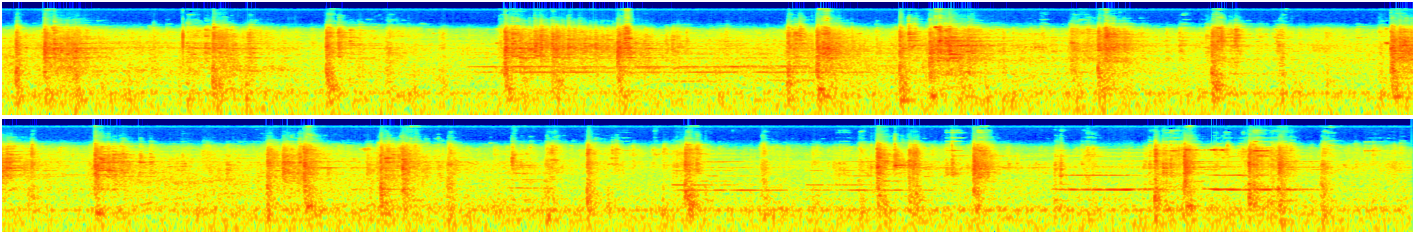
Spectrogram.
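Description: Pakistan Railways Tezgam Express passenger coaches rolling slowly past in reverse, their wheels clacking over rail joints about once a second. A high steady tone sounds for a few seconds about five seconds in and again near the end.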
